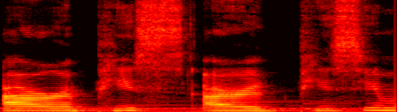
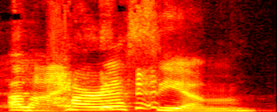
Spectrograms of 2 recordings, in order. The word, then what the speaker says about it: Aparecium: What's the name of that year 2 spell that reveals? Oh my goodness. Yeah, it's like Arapecium or something. That Wait, one. look. As long as we all know what it does. Aparecium.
